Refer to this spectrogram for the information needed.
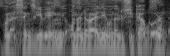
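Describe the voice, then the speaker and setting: A man's voice: a bass voice, expressive, brisk, loud music behind the voice. A man giving emphatic interview testimony.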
